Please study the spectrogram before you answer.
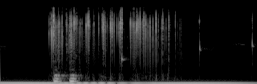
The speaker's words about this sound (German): Möchtest du würfeln? Ja, ich möchte lieber würfeln. Okay.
